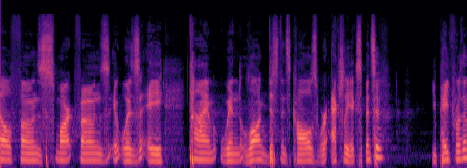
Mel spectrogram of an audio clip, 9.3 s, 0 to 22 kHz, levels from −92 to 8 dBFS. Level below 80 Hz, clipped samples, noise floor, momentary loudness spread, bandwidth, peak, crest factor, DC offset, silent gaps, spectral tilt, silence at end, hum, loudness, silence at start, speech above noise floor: -58 dBFS; under 0.1%; -68 dBFS; 8 LU; 16 kHz; -6 dBFS; 20 dB; under 0.1%; none; -5 dB/octave; 0 s; none; -25 LUFS; 0 s; 44 dB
